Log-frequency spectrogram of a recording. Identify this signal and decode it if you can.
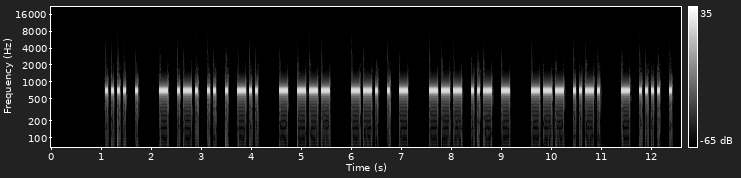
Morse code, heard as a keyed tone, about 21 wpm, 700 Hz. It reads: HE TRIED TO GET OUT OF THE
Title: Sentences with 5-Word Phrases - Spoken Beginning - 20wpm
